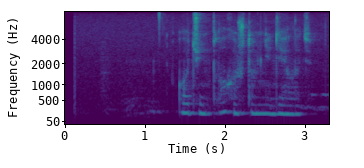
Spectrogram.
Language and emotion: Russian, sad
